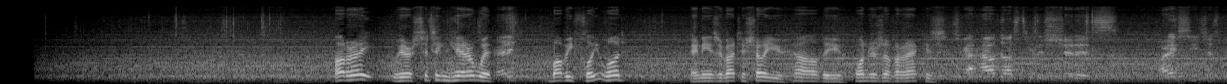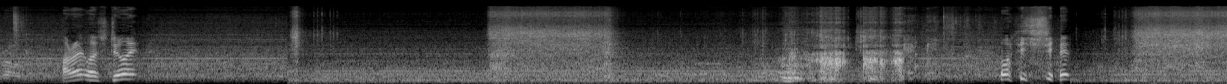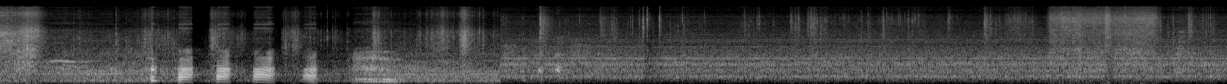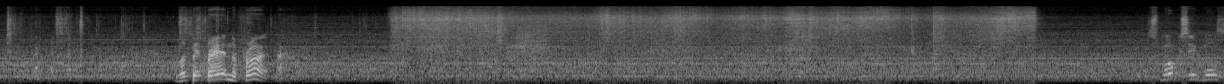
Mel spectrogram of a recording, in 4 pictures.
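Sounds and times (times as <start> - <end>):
steady low hum: 0.5 - 49.0
compressed air hissing: 17.1 - 18.5, 23.5 - 25.0, 35.0 - 36.2, 40.7 - 47.2.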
